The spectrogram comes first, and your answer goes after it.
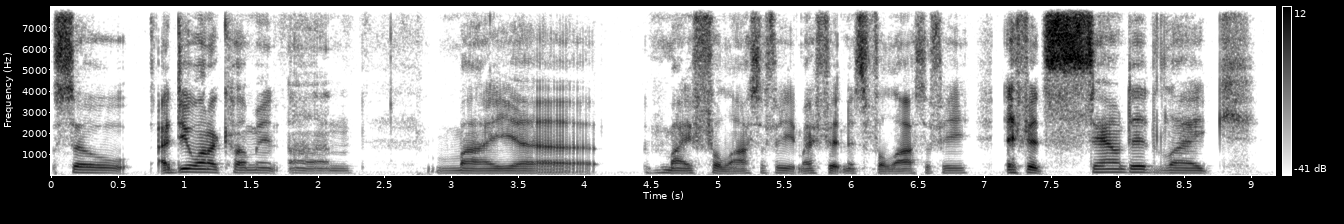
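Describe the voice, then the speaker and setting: Slow gravelly podcast man. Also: fairly low pitch, dry recording. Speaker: podcast co-host. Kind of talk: casual chat.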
